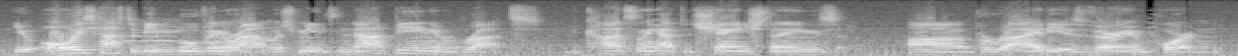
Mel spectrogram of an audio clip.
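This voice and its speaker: A man's voice: medium pitch, a bit bright, slight background noise, rough recording. A man telling a personal anecdote to a documentary camera, rambling and correcting himself as he goes. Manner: rambling, self-correcting storyteller. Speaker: interviewee.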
